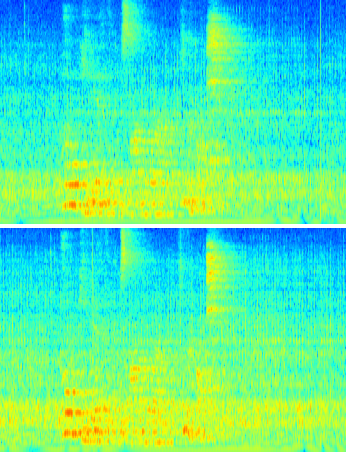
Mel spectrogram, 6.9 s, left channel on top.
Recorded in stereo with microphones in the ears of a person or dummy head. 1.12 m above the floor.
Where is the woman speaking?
75° right (ahead or behind), 4 m.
